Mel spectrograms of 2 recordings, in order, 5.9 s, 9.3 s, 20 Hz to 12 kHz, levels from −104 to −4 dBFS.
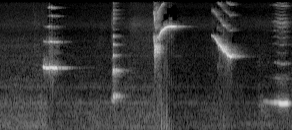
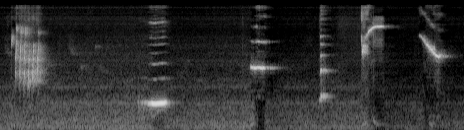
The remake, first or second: second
